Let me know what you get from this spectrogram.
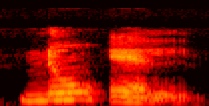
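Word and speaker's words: Noël: It is generally placed over the second of the two consecutive vowels to show that both the vowels have to be pronounced separately. Example, Noel.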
